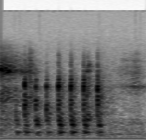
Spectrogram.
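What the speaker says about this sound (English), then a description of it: "That door is made of excellent wood, Miss Pomeroy, for someone to knock on." Knuckles rap on a wooden door seven times in a quick, steady run of sharp knocks. A steady hum from an old sitcom soundtrack sits underneath.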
